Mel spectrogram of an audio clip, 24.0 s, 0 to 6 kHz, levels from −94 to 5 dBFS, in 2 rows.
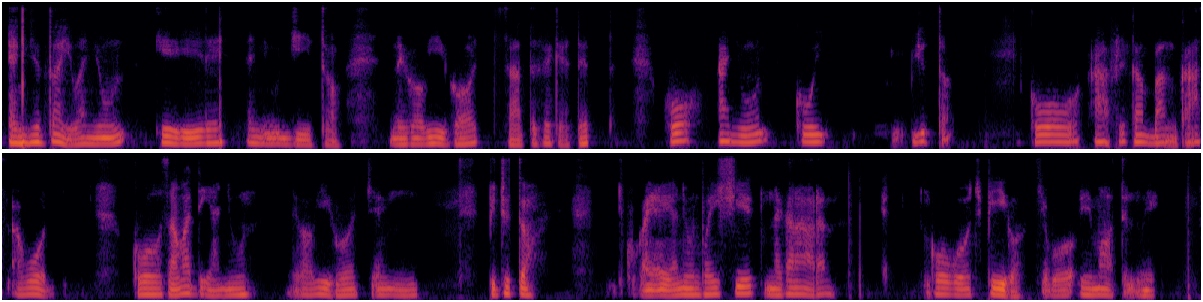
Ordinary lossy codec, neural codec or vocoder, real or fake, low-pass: none; codec, 16 kHz, 1 kbps, X-Codec, WavLM features, trained on Multilingual LibriSpeech; fake; 5.4 kHz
